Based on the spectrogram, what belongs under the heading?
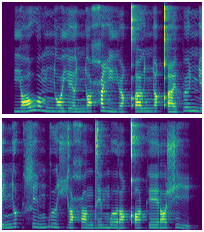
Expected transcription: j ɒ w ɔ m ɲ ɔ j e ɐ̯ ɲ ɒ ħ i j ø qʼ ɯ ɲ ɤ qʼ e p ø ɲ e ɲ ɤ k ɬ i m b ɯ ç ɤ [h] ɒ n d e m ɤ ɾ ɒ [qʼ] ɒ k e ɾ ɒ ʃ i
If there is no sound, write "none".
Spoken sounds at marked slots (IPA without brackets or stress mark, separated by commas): ħ, qʼ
